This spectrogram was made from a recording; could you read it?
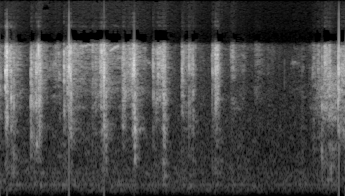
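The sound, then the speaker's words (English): Shuffling of a deck of cards: a quick, uneven run of crisp papery snaps and flicks, ending in a longer fluttering riffle, with no voices. “Keep shuffling.”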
